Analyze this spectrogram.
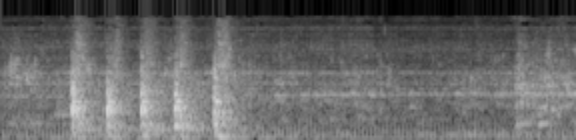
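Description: Knocking on a toilet door where a woman is stuck inside: five firm, evenly spaced knocks in quick succession, followed by quiet background noise.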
